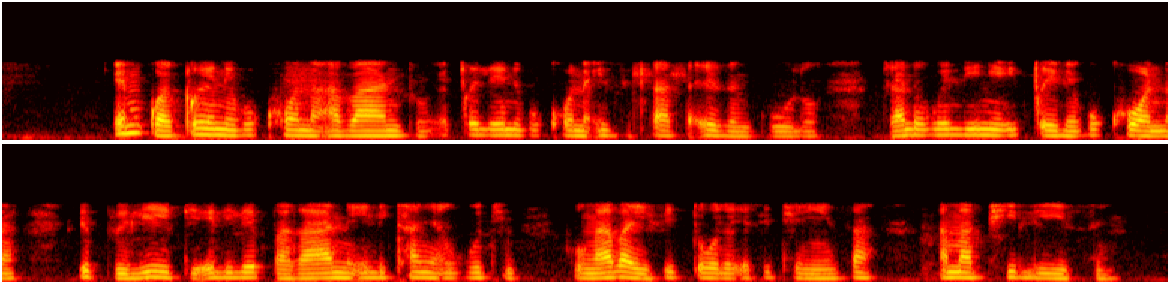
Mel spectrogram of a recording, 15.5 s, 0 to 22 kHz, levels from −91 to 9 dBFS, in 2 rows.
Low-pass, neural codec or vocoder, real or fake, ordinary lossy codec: 3.6 kHz; none; real; Opus, 24 kbps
